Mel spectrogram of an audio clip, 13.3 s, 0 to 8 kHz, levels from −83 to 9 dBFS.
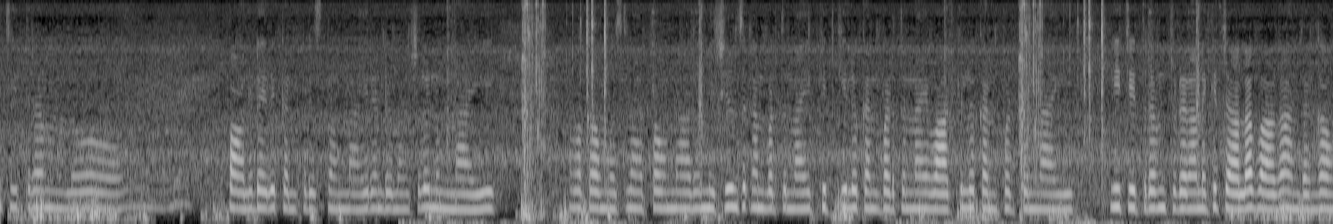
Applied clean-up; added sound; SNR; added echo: none; Crushing; 10 dB; none.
